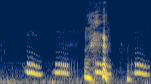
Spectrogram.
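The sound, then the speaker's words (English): A person imitates a pigeon's cooing with four throaty, warbling coos in a loose rhythm, fairly loud, the third one rougher and more forceful. “What it's is that? Pigeon.”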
